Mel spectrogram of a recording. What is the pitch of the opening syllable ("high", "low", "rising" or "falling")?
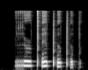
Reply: high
